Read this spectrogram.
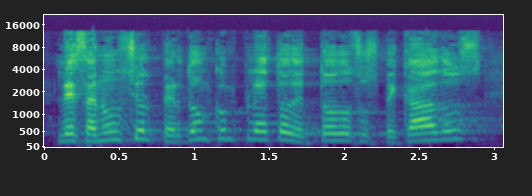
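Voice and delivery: ordinary talk, nothing marked

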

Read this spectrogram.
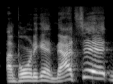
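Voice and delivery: loud, high mock declaration; mock complacent convert. Mocking a complacent convert's claim.

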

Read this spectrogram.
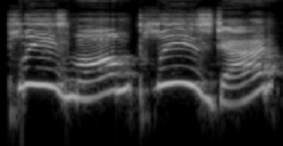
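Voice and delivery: high pleading please, please; child begging his parents for the name. A narrator's reading. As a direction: beg like a kid who wants it badly.

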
